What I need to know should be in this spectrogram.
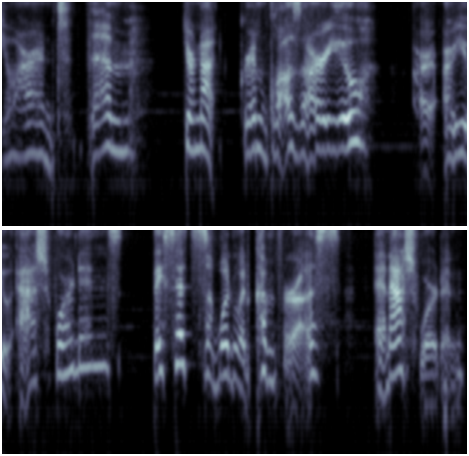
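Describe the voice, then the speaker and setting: This woman does a put-on character voice, high-pitched and raspy. She talks fairly slowly with lively intonation. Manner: fearful.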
